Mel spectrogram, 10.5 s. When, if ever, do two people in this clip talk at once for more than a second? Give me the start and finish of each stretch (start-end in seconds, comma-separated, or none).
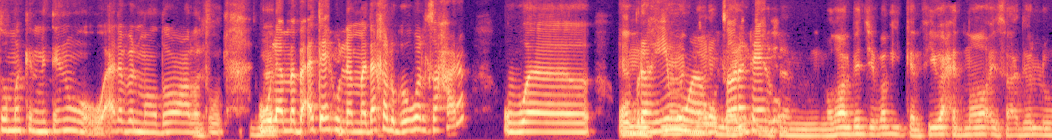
6.2-7.9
